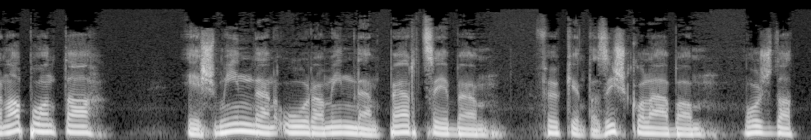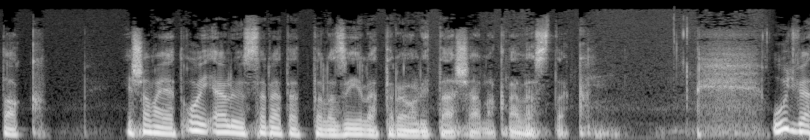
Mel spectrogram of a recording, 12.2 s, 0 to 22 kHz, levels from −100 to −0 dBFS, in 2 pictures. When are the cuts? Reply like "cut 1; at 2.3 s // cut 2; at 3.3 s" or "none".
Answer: cut 1; at 3.9 s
